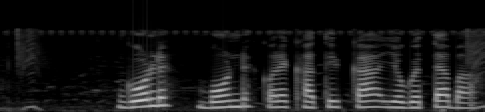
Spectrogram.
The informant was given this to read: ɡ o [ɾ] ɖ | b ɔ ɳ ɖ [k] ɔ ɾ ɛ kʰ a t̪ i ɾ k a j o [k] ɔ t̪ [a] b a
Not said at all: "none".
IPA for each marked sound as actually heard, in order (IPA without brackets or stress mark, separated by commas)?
l, k, ɡ, a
